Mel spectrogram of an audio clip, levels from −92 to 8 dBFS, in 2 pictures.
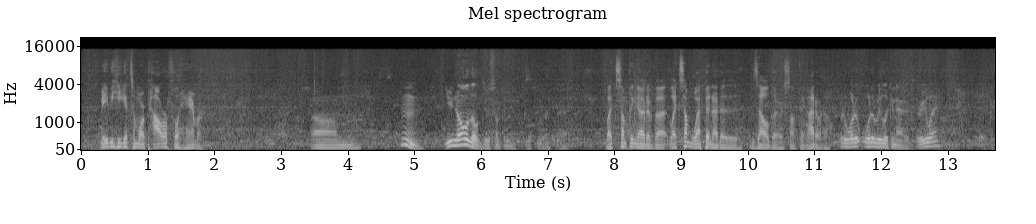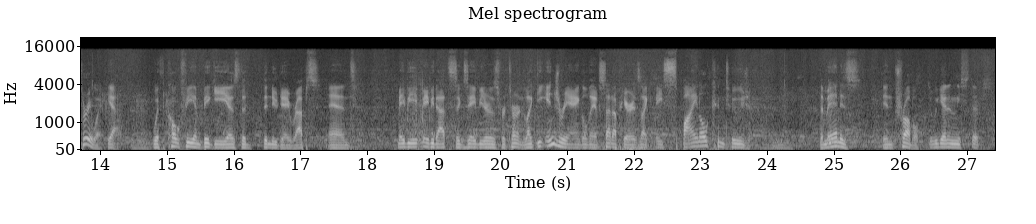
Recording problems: chatter from many people; noticeable; throughout; 15 dB below the speech
hiss; noticeable; throughout; 15 dB below the speech
rain or running water; faint; throughout; 25 dB below the speech

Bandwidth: 14.5 kHz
